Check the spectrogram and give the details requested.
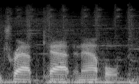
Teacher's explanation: English has important low vowels including front and back ones at ae is an open mid-front unrounded vowel heard in trap cat and apple. Your tongue is low and forward lips unrounded.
